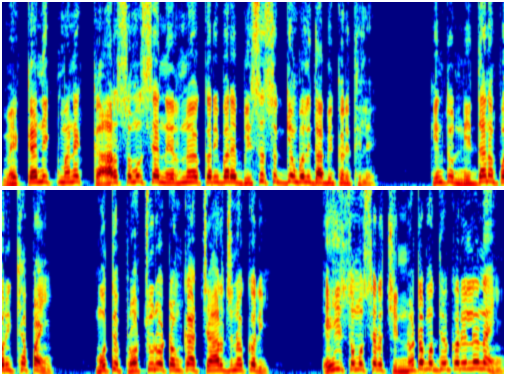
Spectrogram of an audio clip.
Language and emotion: Odia, angry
